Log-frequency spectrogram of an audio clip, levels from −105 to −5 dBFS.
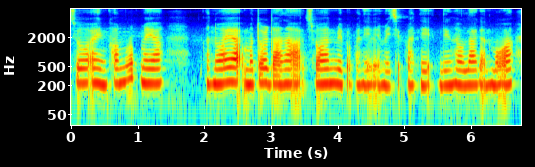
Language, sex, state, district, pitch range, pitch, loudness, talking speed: Mizo, female, Mizoram, Aizawl, 205-230 Hz, 220 Hz, -22 LUFS, 195 wpm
